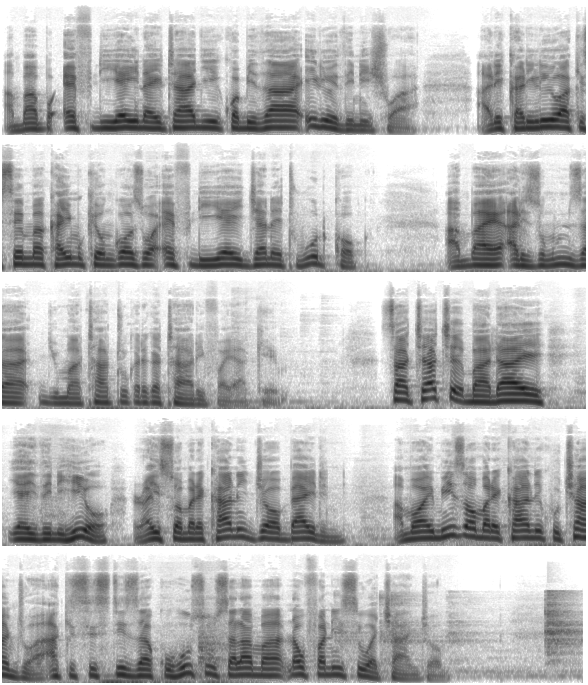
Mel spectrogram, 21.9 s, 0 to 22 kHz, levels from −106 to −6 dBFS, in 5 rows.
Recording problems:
household noises; faint; from 4.5 s on; 25 dB below the speech

